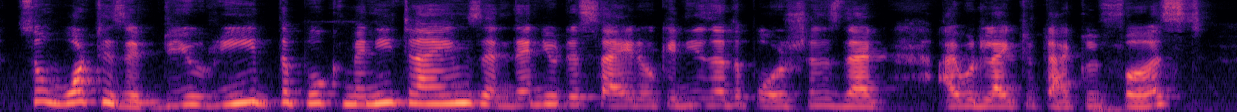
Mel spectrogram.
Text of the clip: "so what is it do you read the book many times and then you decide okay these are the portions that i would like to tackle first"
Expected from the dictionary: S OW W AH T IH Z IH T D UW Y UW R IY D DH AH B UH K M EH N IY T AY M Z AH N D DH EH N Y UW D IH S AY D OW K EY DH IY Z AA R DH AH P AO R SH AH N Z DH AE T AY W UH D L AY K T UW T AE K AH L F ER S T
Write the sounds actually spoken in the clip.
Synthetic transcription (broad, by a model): S OW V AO T IH Z IH T D UW Y UW R IY D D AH B UH K M EH N IY T AY M Z AH N D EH N Y UW D IH S AY D OW K EY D IY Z AA R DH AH P AO R SH AH N Z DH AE T AY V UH D L AY K T UW T AE K AH L F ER S T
